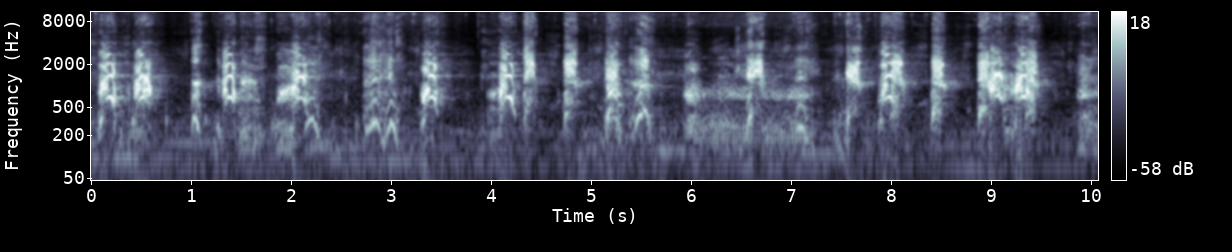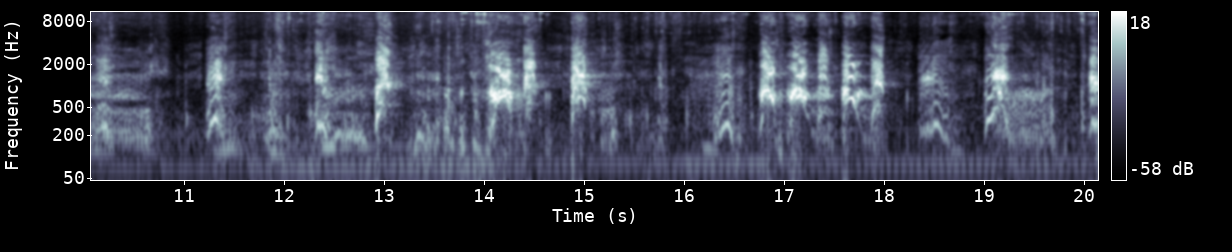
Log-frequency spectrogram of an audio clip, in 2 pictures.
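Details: Bix, Banjo and Button, three dogs playing with a Jolly Ball, keep up steady, sharp, repeated barks, one every half second or so, with occasional yips and brief growly pauses between bursts.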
